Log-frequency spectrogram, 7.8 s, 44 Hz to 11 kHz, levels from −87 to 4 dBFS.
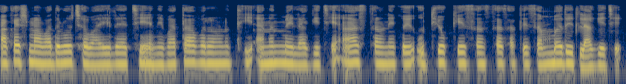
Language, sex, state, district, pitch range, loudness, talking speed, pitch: Gujarati, female, Gujarat, Valsad, 165-180 Hz, -17 LUFS, 155 wpm, 175 Hz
